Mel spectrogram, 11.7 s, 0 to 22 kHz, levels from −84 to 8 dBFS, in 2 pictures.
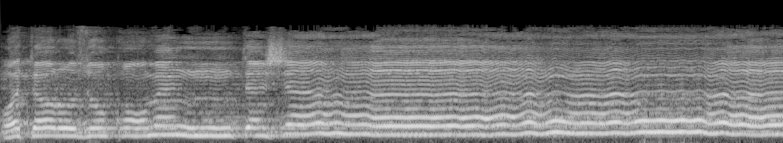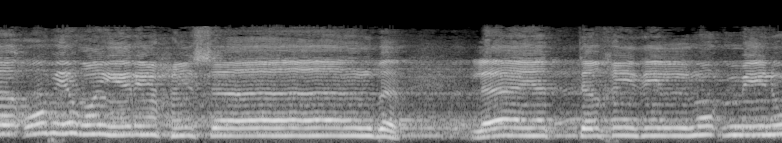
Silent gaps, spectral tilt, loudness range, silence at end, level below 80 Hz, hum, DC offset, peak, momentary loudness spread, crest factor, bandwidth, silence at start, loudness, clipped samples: none; -4 dB/octave; 3 LU; 0 s; -50 dBFS; none; under 0.1%; 0 dBFS; 5 LU; 8 dB; 11 kHz; 0 s; -8 LUFS; 0.9%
